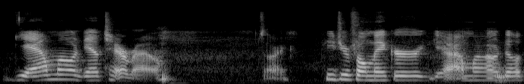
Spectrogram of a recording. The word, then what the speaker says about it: Guillermo del Toro: How do you pronounce his name? Guillermo Del Toro. Guillermo Del Toro.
